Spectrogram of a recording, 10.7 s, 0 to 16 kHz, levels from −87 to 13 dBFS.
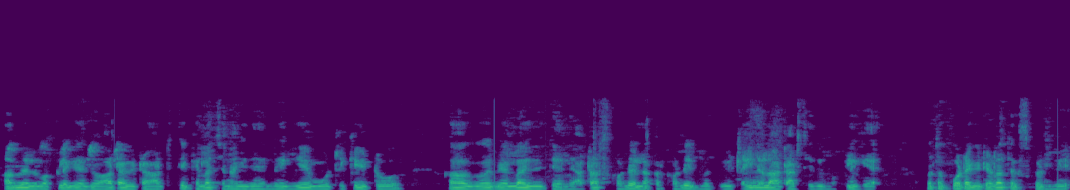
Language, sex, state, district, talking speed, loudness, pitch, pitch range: Kannada, male, Karnataka, Shimoga, 170 wpm, -25 LUFS, 120 Hz, 115-125 Hz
